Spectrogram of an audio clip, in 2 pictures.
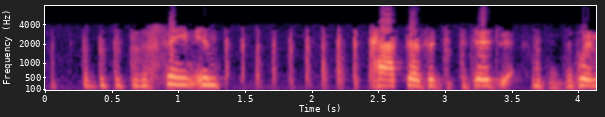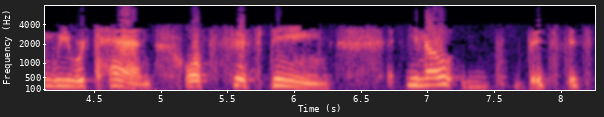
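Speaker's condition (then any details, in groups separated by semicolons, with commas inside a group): Stuttering; stuttering at ages 10 to 15; ongoing stuttering, attends NSA stuttering conferences; stays with stutter rather than changing words, speech tools mentally exhausting, hard to focus on message; repeated words, prolonged sounds, blocks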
